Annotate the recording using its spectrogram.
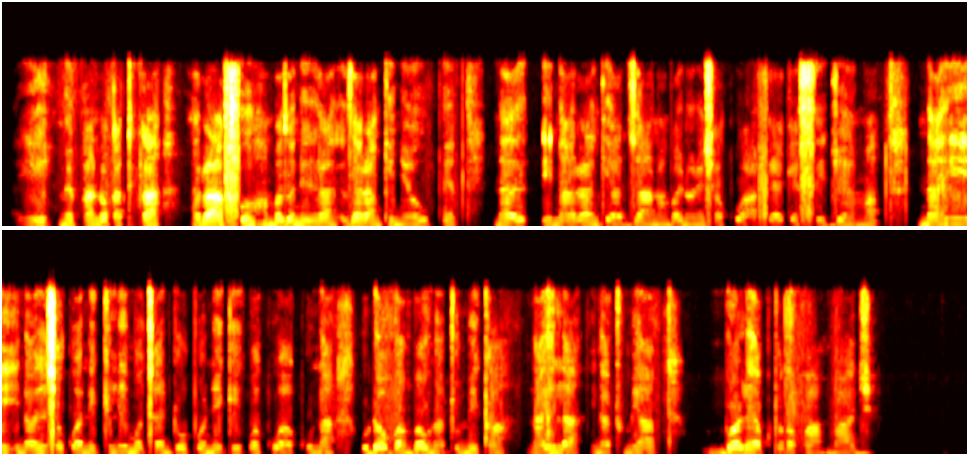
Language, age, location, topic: Swahili, 25-35, Nairobi, agriculture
